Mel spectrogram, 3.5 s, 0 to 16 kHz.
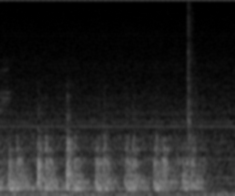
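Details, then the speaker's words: Rapid, regular whooshing pulses: normal fetal heart rate of 132 on ultrasound, probe right over a heart valve, in a baby boy during a first pregnancy. "Right over one of the valves. So it has a nice sound to it. 132. That's perfectly normal for a baby."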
